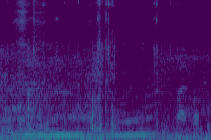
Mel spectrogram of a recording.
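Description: Distant voices with a few faint metallic clinks, over a low steady hum that fades after about a second and a half.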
